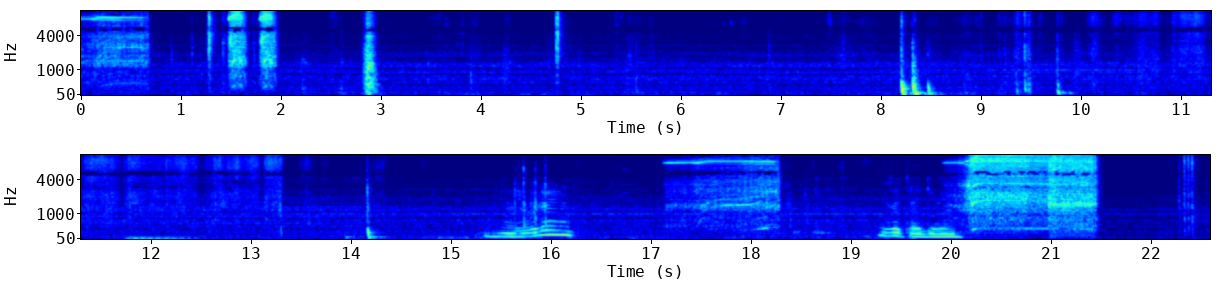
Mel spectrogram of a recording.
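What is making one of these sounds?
A drill chuck clicks and ratchets as it is turned by hand.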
